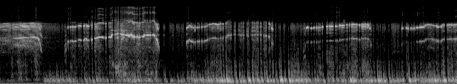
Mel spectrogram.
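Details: Bald eagles on a Kansas nest during fish deliveries, 24 May 2024: loud, high whistled calls in bursts, one harsh squealing note, then steadier thin whistles, with low rumbling and rustling throughout.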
